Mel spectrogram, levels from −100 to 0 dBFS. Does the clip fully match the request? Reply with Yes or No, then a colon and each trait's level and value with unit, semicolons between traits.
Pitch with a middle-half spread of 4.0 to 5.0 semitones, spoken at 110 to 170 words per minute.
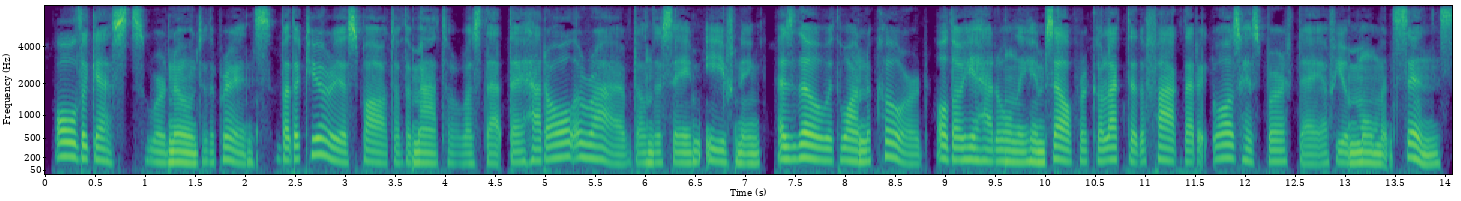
No: average, 4.5 semitones; average, 200 wpm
